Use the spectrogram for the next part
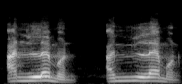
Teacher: donde van la por donde se posiciona la lengua al decirlo porque la n es nasal y la l es dental entonces ya son pronunciaciones distintas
